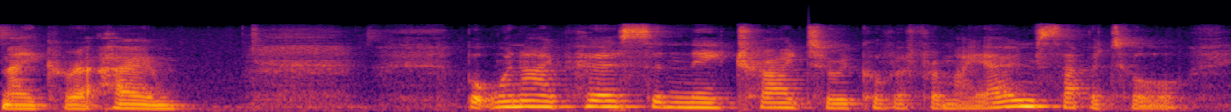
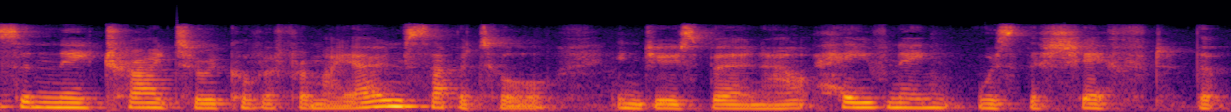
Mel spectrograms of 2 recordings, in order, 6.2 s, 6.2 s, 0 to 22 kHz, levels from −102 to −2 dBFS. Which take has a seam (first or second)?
first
